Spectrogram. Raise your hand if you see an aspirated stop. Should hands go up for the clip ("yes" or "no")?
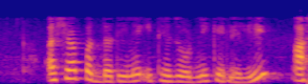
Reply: yes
